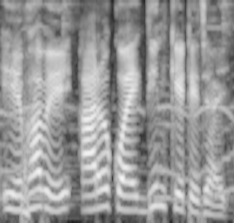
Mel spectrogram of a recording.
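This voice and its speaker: Lady narrator reading a cartoon bird tale, medium pitch, faint music. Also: expressive, normal speed. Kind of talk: scripted cartoon story narration.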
